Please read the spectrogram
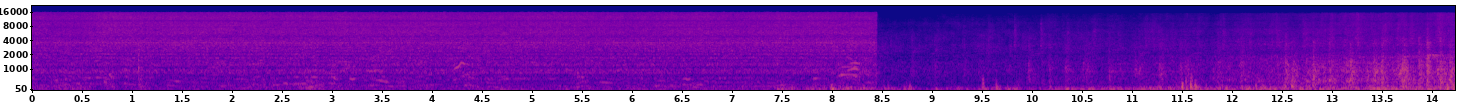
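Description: Steam locomotive releasing steam: a loud, steady hiss that cuts off suddenly about eight seconds in. It gives way to the train running over a bridge, its wheels clattering on the rails and growing louder toward the end.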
